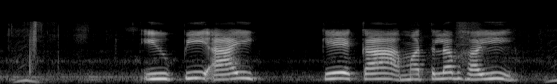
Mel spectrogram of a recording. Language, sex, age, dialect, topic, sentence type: Magahi, female, 31-35, Southern, banking, question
